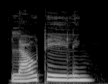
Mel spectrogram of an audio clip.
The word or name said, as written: lagdeling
